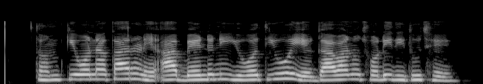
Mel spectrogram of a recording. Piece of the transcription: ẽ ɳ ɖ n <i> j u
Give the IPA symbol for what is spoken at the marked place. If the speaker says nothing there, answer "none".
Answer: i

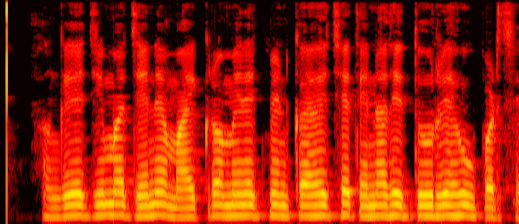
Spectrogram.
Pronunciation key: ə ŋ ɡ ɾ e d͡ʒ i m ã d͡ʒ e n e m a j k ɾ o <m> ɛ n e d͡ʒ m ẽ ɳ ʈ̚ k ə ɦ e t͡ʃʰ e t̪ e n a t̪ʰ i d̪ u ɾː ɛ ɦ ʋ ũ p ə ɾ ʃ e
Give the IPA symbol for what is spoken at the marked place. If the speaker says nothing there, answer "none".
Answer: m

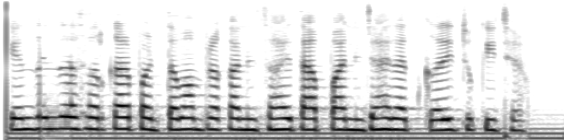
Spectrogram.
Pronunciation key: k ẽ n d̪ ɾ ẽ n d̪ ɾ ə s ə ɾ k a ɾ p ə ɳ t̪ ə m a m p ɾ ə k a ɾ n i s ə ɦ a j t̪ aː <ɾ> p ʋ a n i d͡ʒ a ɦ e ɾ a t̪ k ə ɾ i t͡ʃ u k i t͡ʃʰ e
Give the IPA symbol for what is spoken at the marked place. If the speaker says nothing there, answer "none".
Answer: none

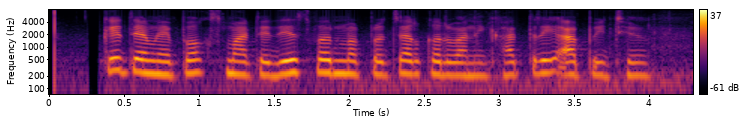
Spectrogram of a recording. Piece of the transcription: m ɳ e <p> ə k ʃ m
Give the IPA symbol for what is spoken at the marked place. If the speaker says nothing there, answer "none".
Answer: p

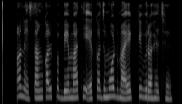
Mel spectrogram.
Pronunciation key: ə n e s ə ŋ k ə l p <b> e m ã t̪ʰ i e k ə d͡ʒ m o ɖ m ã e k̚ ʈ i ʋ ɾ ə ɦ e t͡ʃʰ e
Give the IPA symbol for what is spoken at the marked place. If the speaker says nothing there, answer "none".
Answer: b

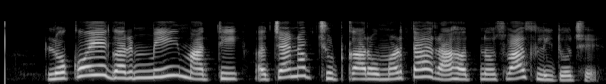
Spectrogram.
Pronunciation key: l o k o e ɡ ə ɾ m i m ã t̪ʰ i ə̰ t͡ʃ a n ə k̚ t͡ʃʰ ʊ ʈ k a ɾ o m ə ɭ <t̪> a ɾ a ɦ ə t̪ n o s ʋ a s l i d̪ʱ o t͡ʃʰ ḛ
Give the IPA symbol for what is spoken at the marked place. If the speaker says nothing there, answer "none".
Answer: t̪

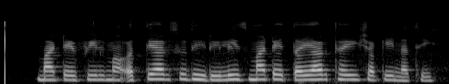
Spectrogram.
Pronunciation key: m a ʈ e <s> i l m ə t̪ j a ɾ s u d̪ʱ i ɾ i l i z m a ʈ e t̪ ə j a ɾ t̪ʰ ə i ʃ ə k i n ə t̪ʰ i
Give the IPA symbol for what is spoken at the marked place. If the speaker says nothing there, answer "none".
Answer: f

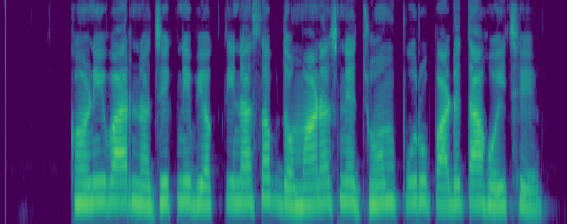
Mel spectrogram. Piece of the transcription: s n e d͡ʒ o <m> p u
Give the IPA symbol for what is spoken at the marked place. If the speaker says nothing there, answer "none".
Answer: m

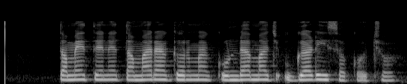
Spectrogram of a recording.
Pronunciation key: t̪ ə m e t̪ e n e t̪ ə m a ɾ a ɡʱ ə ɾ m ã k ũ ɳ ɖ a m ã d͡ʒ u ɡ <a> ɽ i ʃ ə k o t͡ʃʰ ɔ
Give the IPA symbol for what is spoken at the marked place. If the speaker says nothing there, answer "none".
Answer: a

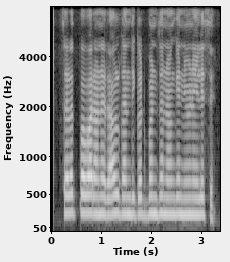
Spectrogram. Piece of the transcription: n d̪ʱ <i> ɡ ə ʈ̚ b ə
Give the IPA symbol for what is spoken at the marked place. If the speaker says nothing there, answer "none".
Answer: i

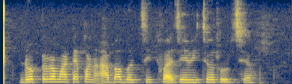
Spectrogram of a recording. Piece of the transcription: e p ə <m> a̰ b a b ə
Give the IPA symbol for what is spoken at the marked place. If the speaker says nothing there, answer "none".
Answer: ɳ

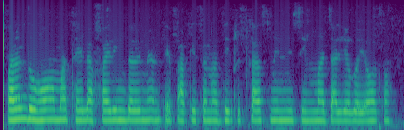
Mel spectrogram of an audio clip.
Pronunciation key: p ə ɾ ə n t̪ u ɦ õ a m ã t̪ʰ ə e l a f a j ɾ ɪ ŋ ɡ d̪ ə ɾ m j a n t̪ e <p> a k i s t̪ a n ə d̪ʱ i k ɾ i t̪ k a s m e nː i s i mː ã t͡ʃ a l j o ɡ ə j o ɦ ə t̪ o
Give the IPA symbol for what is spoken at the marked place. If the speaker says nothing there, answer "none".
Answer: p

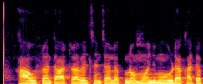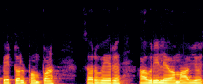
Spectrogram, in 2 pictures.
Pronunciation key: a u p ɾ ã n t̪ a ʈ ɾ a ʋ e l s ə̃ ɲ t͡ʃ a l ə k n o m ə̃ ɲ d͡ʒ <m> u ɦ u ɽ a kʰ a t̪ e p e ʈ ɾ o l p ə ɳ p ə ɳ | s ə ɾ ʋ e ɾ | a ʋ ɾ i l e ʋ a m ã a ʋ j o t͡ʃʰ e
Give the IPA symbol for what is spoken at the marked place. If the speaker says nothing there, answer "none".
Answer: m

